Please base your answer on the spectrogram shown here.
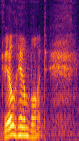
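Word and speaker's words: Wilhelm Wundt: okay it looks like William W but it's pronounced vilhm V and vilam V is considered the father of psychology he's the father he's he's your daddy okay if somebody says who's your daddy that's vilam vont okay he's the daddy of Psych he's the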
